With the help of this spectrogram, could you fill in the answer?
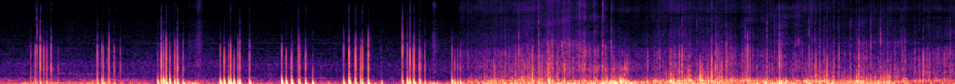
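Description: A large, round, flat, solid cork board or coaster is held in front of the microphone and scratched and tapped on its surface with long almond-shaped acrylic nails. For the first seven seconds, sharp, dry, low taps come in uneven clusters. A steady, dense scratching texture with a brighter hiss follows to the end.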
